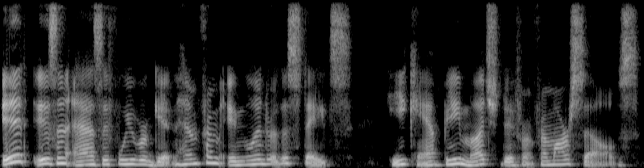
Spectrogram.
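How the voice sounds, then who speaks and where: Woman playing a measured, gravelly, practical farm woman. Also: medium pitch. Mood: resigned, steady. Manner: measured, matter-of-fact. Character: stern, practical, resigned middle-aged farm woman.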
